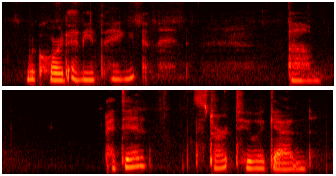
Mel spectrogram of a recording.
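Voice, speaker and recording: A soft-spoken woman at a very slow pace, with fairly even intonation and long, frequent pauses. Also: medium pitch for a woman, big swings in loudness. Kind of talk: ASMR makeup rummaging video.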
